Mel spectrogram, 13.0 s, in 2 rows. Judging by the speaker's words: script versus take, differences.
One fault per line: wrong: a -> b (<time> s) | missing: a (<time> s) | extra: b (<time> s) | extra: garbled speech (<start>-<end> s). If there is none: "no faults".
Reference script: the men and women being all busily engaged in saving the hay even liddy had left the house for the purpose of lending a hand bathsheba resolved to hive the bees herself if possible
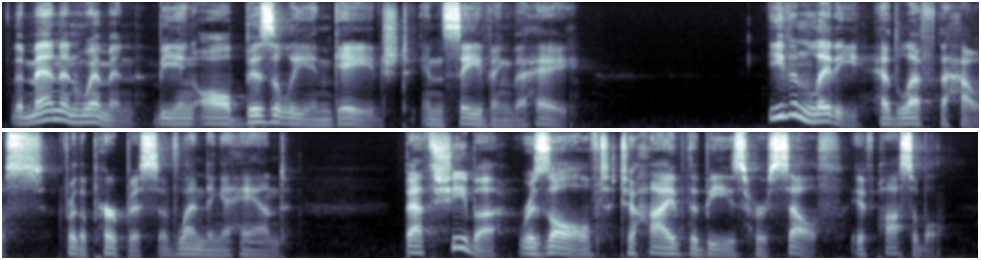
no faults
